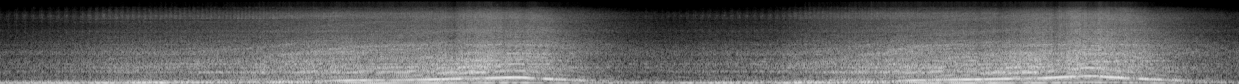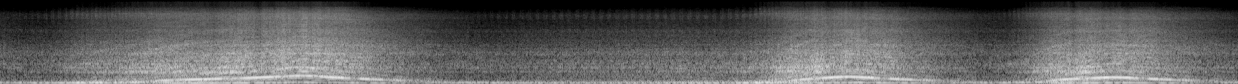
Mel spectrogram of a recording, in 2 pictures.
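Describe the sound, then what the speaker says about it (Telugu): A 2023 Kawasaki Ninja 300 parallel-twin engine revved repeatedly, with five loud rising-and-falling blips over a steady idle. Each swell climbs smoothly and drops back, alone and close. "సో చూసారు కదండి ఎంత క్లీన్గా రెవ్ అవుతుంది."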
